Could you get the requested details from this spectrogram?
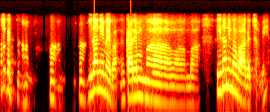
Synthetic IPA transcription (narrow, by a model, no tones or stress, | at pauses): aːɡɐt͡ʃːɐɦaː | ɦaːɦaː | ɦãːid̪aːnimeːʋakaːɾjɐm | id̪aːnimeʋaːɡɐt͡ʃːʰaːmi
